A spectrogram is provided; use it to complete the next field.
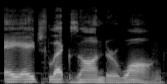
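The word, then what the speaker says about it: Alexandr Wang: that former scale AI CEO Alexander Wang for pronunciation ah Lexander Wong is running.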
